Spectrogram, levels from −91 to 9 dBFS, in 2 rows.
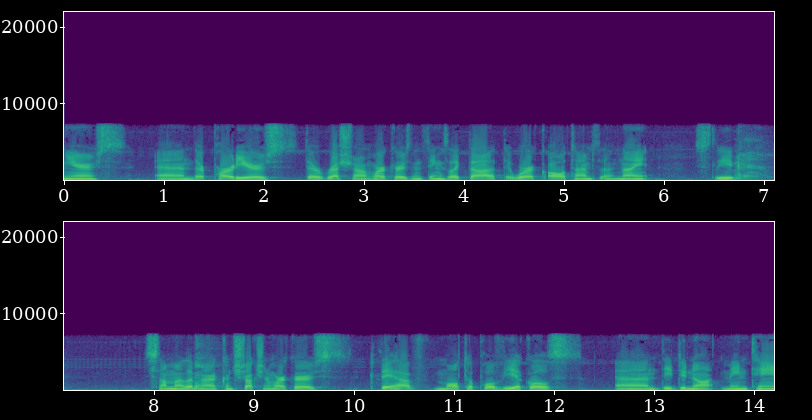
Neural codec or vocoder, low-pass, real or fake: none; 7.2 kHz; real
